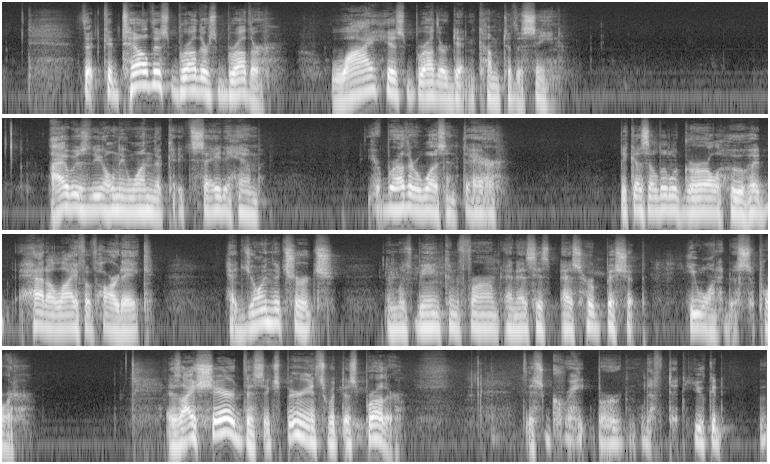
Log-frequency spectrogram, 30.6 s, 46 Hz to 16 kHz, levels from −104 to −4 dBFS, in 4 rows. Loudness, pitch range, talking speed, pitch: -17 LUFS, 115-135 Hz, 140 wpm, 125 Hz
